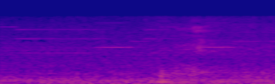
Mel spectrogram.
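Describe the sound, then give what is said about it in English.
A faint electronic car beeping or chime, heard as thin steady high tones over a low background rumble, quiet, with no one speaking. “That's a really great ringtone. It's the car. It's the car.”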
